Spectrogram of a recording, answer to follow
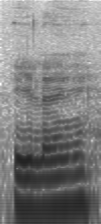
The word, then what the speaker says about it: Aelin: Hélène, Hélène qui s'écrit avec un A-E, donc pour ça le A, oui. ça fait Hélène.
